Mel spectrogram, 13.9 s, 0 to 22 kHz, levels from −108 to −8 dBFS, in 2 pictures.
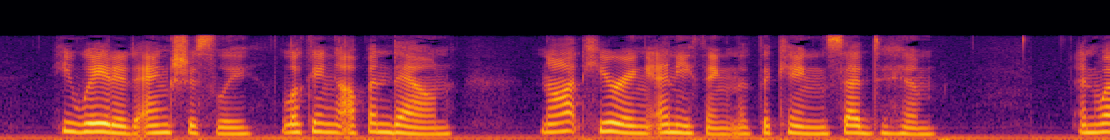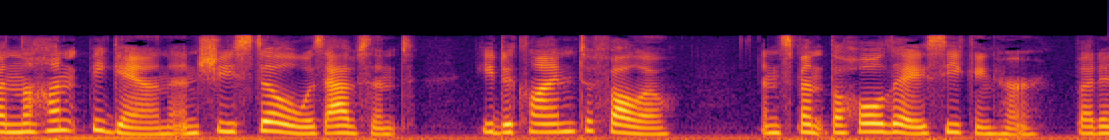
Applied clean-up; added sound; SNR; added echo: none; none; none; none.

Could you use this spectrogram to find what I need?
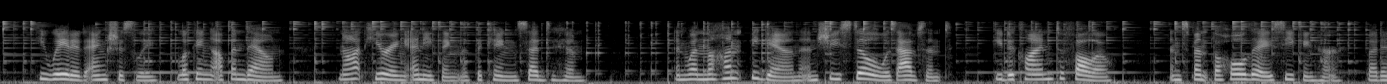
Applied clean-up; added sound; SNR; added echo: none; Tap; 13 dB; none.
